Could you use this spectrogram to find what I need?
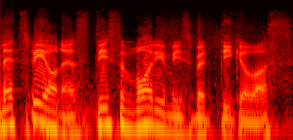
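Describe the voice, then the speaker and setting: With a non-native accent, a man talks at medium pitch and a moderate pace with lively intonation. Noticeable background noise is present. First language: not English. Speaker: gaming streamer. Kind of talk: gameplay commentary. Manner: halting.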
